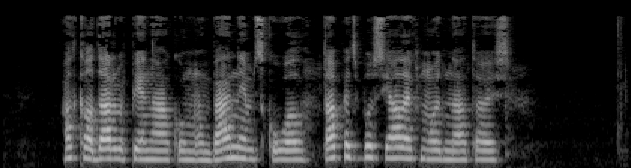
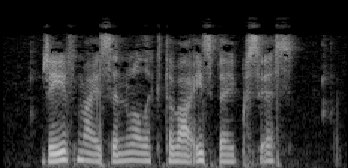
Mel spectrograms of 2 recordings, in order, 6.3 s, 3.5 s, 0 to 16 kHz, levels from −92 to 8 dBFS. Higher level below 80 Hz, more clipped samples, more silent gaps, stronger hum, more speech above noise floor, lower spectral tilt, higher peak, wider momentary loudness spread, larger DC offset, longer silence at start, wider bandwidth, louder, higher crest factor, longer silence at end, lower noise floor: second, -72 dBFS vs -54 dBFS; neither; neither; neither; first, 56 dB vs 30 dB; about the same, -4.5 dB/octave vs -4 dB/octave; about the same, -6 dBFS vs -6 dBFS; about the same, 8 LU vs 9 LU; neither; first, 0.65 s vs 0.45 s; first, 11.5 kHz vs 9.6 kHz; about the same, -24 LUFS vs -24 LUFS; about the same, 20 dB vs 18 dB; first, 1.25 s vs 0.55 s; first, -80 dBFS vs -54 dBFS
